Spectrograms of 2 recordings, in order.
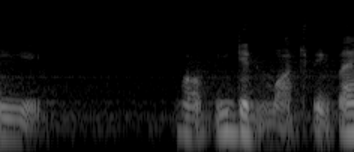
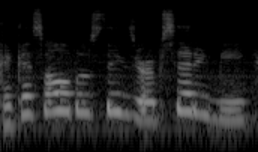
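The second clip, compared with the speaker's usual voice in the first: high, upset re-enacted whine; stressed venting; 12 semitones higher than usual. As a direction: imitate venting in a small high voice. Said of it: "unload all my stress and be like".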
